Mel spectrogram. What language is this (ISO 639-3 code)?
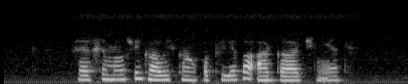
kat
